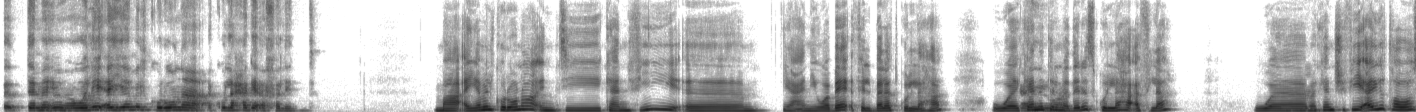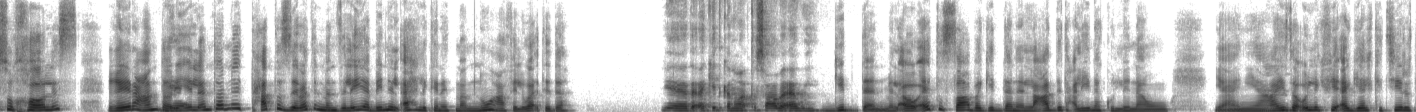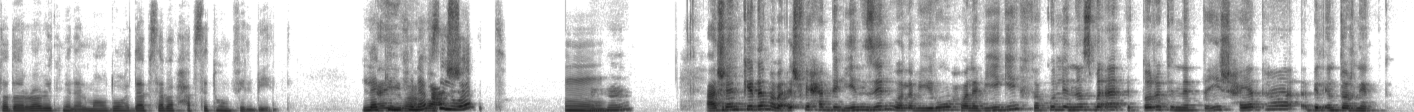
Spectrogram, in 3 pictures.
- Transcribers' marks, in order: static; tapping; distorted speech
- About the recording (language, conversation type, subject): Arabic, podcast, احكيلنا عن تجربتك في التعلّم أونلاين، كانت عاملة إيه؟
